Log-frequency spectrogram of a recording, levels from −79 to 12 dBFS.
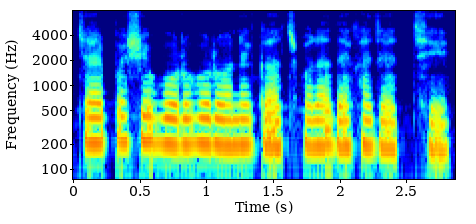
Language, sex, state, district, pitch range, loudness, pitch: Bengali, female, West Bengal, Cooch Behar, 190-205 Hz, -14 LUFS, 200 Hz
